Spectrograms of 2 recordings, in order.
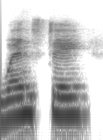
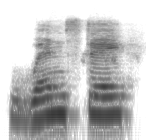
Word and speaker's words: Wednesday: town called Walden on Wednesday, July 27th. Remember, with Wednesday, you don't want to say the D at all. It's just there to confuse you.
